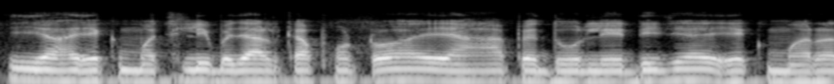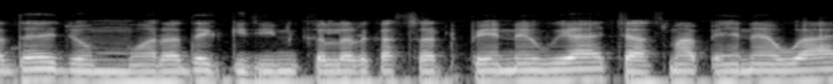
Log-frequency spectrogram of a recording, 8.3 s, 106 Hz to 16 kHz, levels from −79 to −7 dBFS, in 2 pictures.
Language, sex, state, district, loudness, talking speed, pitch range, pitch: Hindi, male, Bihar, Kaimur, -19 LUFS, 210 wpm, 115-125 Hz, 120 Hz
